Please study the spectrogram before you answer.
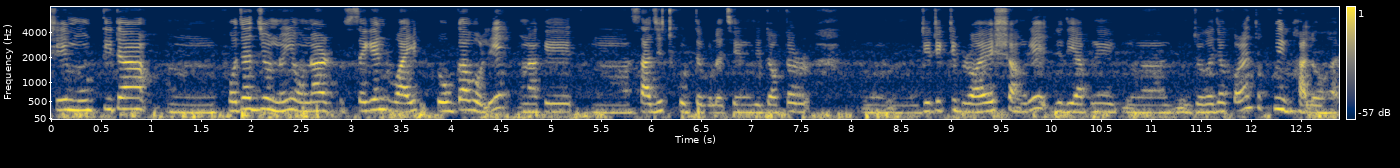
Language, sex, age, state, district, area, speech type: Bengali, female, 45-60, West Bengal, Kolkata, urban, spontaneous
